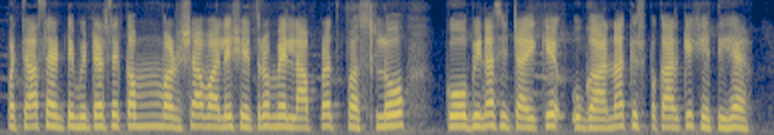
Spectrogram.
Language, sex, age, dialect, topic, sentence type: Hindi, female, 25-30, Hindustani Malvi Khadi Boli, agriculture, question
